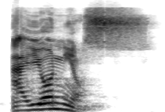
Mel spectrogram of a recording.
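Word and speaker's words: αἰώνιος: En el Nuevo Testamento, la palabra griega más frecuentemente traducida como eterna es una palabra griega que se pronuncia en español aionios. ¿Cómo se pronuncia?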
